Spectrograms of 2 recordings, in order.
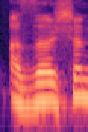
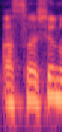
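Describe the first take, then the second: First: The middle consonant is a buzzing z sound. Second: The middle consonant is a hissing s sound. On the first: The speaker calls it wrong. "अजर्शन नहीं होती है" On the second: The speaker calls it right. "ये असर्शन होती है"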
